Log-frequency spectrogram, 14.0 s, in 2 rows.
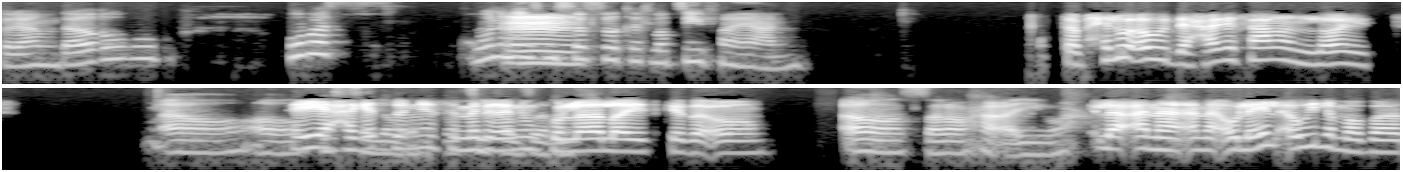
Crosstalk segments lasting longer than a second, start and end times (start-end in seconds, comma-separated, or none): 8.4-10.0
